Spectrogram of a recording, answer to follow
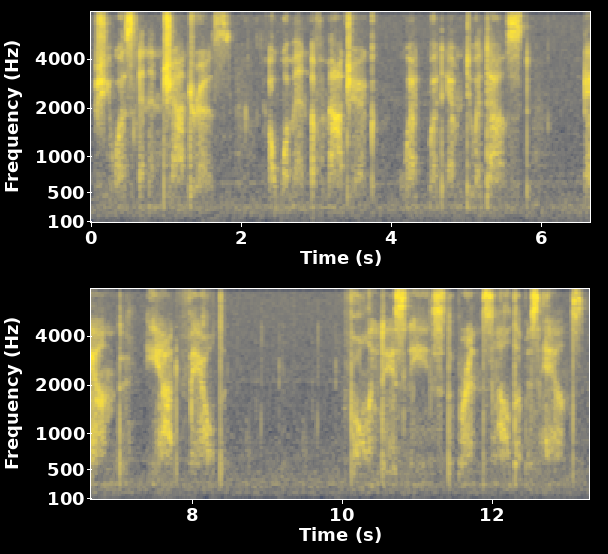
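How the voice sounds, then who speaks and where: A woman whispering a bedtime story at an unhurried pace to someone drifting off to sleep on an ASMR channel. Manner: hushed, slow, soothing whisper. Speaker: ASMR narrator reading a story aloud.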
